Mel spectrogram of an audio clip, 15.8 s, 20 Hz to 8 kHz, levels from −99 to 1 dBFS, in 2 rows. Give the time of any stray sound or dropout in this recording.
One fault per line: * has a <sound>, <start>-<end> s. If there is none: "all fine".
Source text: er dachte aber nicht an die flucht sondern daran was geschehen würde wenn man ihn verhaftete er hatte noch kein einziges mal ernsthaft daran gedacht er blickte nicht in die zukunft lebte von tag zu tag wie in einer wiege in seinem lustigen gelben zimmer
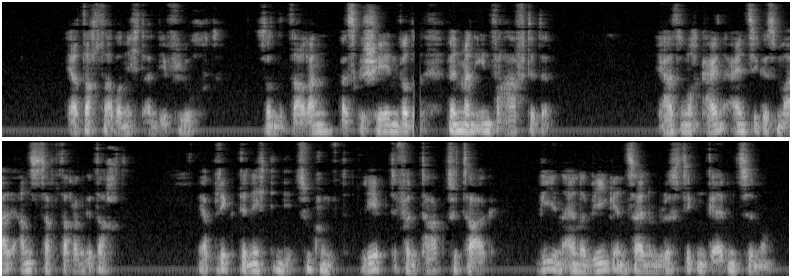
* has a dropout, 4.1-4.2 s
